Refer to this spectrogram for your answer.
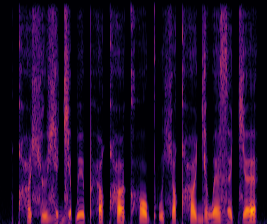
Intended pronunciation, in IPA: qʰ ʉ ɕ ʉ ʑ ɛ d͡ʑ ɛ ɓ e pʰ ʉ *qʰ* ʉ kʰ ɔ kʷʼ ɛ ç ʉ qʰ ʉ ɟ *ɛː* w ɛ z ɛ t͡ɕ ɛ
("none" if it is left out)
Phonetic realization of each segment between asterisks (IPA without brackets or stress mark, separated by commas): qʰ, ɛ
